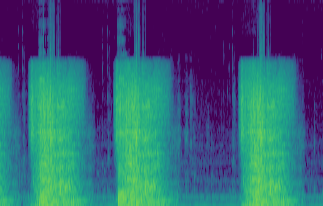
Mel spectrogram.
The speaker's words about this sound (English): Just opening all the windows. One over here. And make sure we get a little one here. And over here. And that one there.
